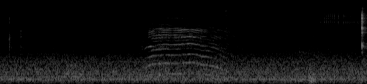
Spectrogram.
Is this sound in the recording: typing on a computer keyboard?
no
